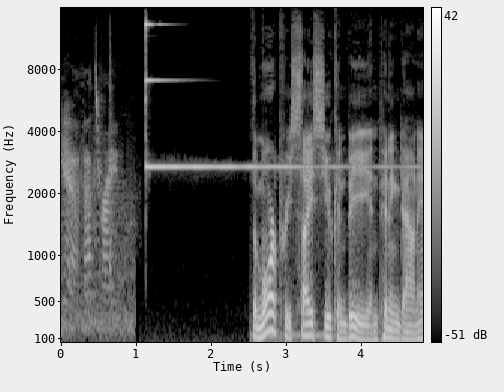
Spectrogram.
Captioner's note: positive ding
